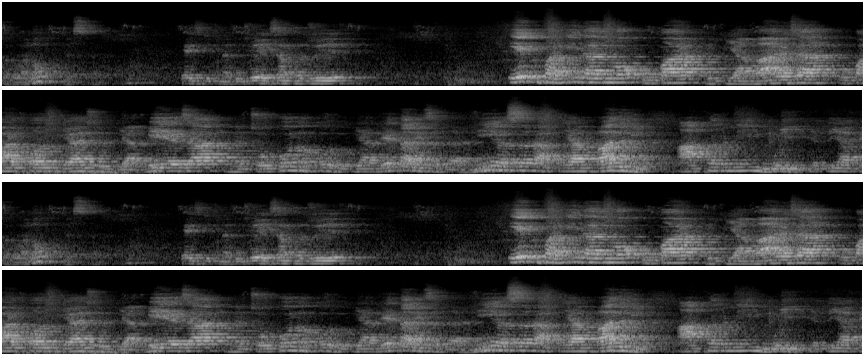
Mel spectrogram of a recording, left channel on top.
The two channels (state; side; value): identical; both; correlation 1.00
